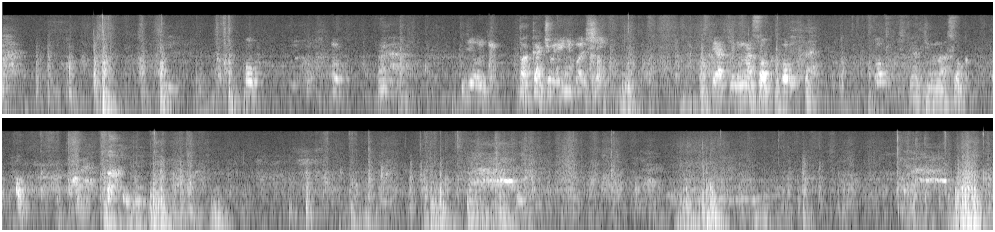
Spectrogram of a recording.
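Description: A man speaks to a group, heard from across the room.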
